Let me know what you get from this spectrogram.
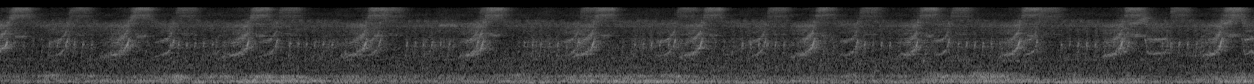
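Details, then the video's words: Summer cicada chorus by a small Japanese stream. Quick upward-sweeping calls recur roughly once a second over a bright continuous high drone, with running water murmuring low throughout. "小川の流れと蝉の声 自然音 ～夏～ Japan Sound of nature Cicada's voice"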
